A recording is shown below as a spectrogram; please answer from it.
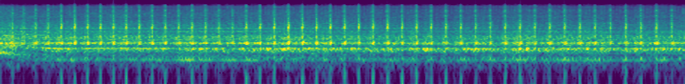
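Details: Renault Clio RS engine at idle with sharp, even metallic ticking about three to four per second; source not yet identified. Engine ticking.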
